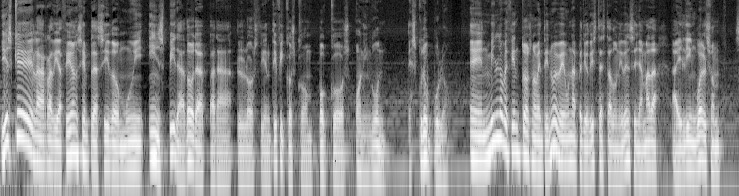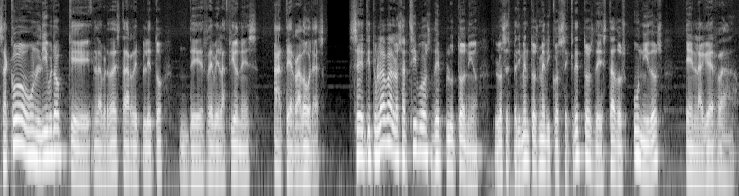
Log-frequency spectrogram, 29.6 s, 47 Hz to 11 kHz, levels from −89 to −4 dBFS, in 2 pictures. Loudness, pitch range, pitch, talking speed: -15 LUFS, 85-125 Hz, 95 Hz, 110 wpm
